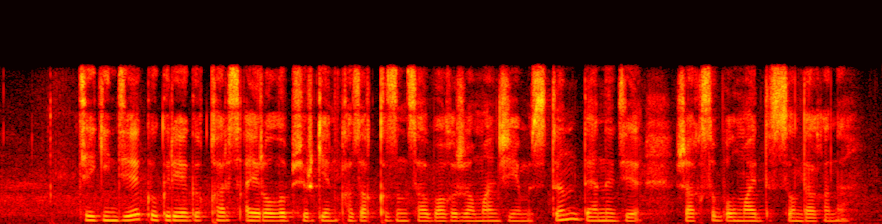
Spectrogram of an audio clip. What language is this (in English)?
Kazakh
